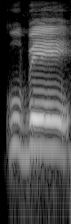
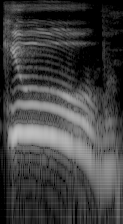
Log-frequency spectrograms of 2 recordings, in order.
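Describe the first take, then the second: First: It is two syllables, ending in an 'eh' vowel. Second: It is one syllable with a long 'yoo' vowel. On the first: The speaker calls it wrong. "व्यवस्थित शिकवलं नाही तर ते कसे वाचतील" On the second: The speaker calls it right. "त्याचा उच्चार यू करतात"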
